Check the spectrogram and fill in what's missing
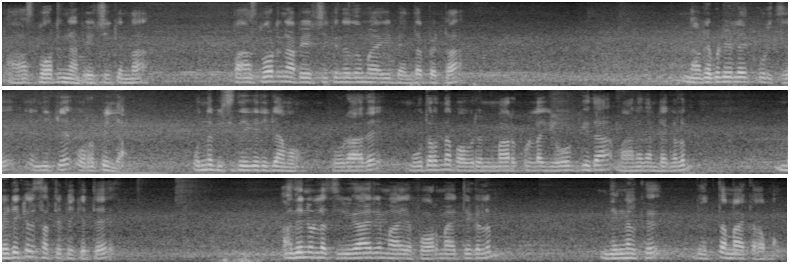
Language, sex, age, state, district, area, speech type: Malayalam, male, 60+, Kerala, Idukki, rural, read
